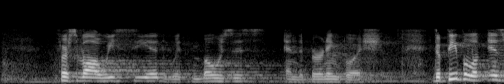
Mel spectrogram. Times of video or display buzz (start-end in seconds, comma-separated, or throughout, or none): none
